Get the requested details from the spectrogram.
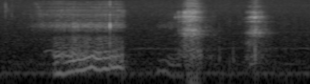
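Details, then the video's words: Dobermann puppy snoring in its sleep, opening with a loud, rising, whining snore of about a second, then two softer breathy exhalations, with a constant low hum underneath. "Snoring doberman puppy"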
